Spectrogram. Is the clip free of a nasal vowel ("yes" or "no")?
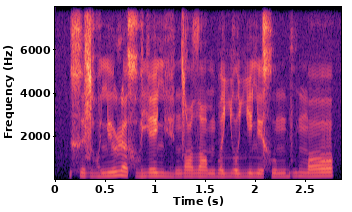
yes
